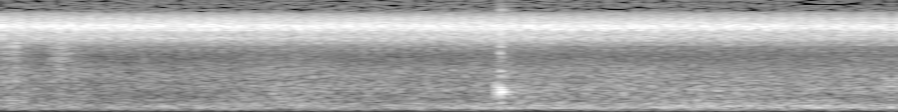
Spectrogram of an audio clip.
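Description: A steady, high-pitched chorus of insects, with a faint click about two and a half seconds in.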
